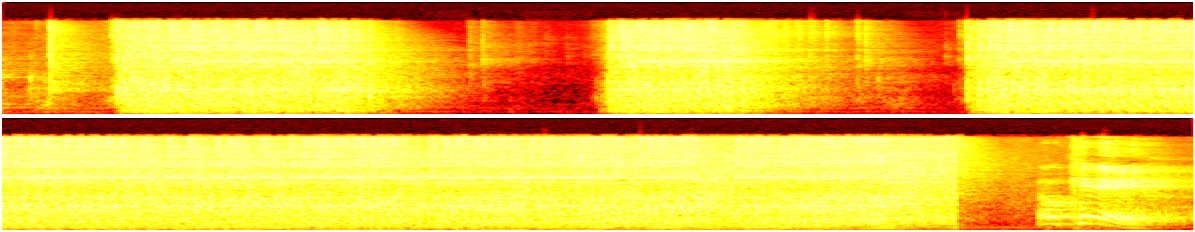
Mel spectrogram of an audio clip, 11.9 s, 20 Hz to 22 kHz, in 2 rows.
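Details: Rebuilt McCulloch 6-10 chainsaw, with points adjusted and carburetor set, started on choke with a dab of fuel in the cylinder: two short buzzing bursts die off, then a sustained high two-stroke snarl for about six seconds. It catches and runs.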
